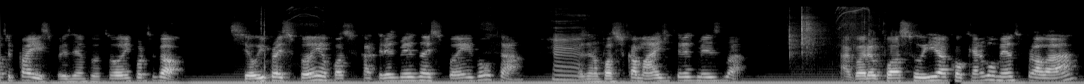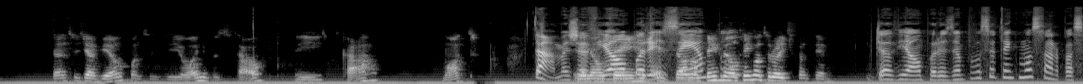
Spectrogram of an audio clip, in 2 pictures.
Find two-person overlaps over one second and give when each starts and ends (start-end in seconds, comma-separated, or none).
16.6-18.3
